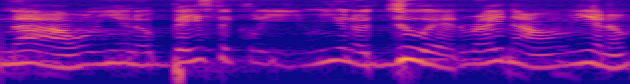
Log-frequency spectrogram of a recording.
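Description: A woman with a French accent speaks at a moderate pace and a fairly high pitch, her nervous tone somewhat breathy, with ordinary pitch variation. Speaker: art curator. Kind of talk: testimony. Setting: church.

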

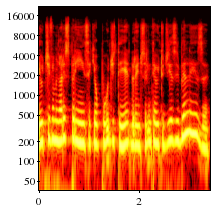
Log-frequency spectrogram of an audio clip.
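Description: At a fairly quick pace, a woman speaks at a medium pitch with a dark, mellow tone. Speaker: weight-loss coach. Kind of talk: casual chat. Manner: talkative.

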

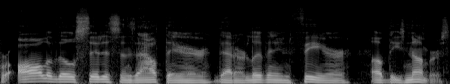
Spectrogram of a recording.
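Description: A plain, everyday voice with an American accent and ordinary pitch variation, dry and close with no echo, on a very clean recording with a silent background. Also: man. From Chicago, South Side. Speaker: senior federal law enforcement official. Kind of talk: interview.

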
